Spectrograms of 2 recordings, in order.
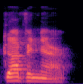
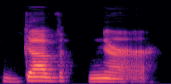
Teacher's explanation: there's three syllables but so often you hear someone say gov ner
